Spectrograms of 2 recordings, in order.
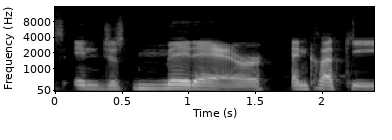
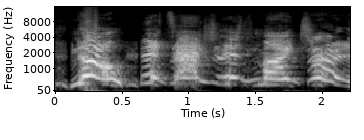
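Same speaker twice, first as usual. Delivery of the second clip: screaming, much higher and louder "it's my turn!"; angry kid shout; 9 dB louder than usual. Retold or imitated. Kid on the playground shouting at a friend, furious and shrill. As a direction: shriek it like a furious child at the slide. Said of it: "they'd be like".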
